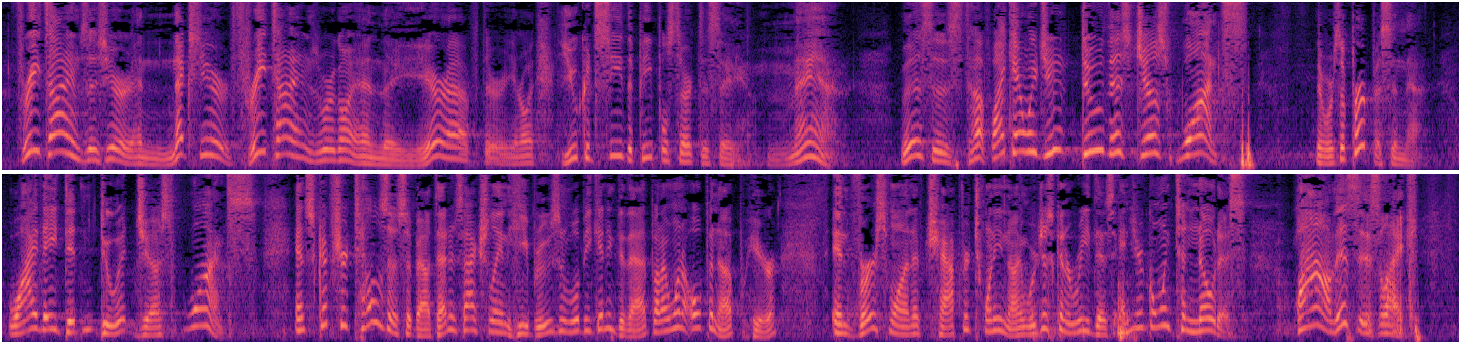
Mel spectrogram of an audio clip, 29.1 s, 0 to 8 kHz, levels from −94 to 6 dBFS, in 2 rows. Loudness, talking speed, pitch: -24 LUFS, 190 wpm, 215 Hz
